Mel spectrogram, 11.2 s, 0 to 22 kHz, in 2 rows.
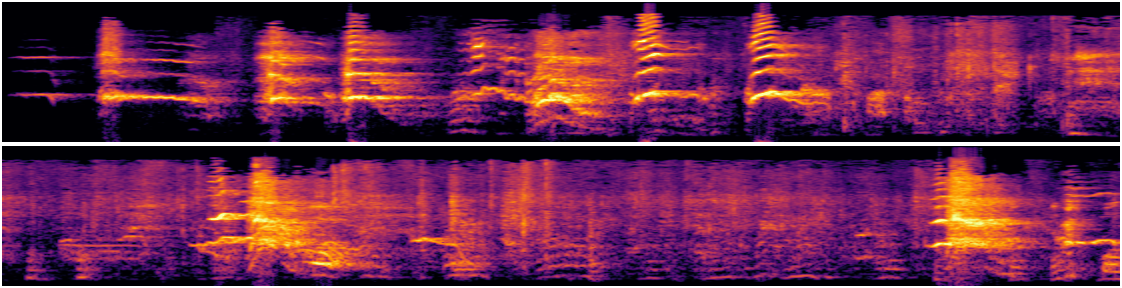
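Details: Female Labrador Retriever puppies, 2-3 weeks old, on the Gold Coast of Australia, learning to use their voices while playing: a run of high, short squeaky yips and whines, several overlapping, with brief pauses and a quieter murmur between bursts.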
